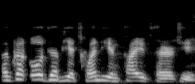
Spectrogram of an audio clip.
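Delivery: Scottish dwarf voice. Acting out a tavern barkeep taking an order: stereotypical Scottish dwarf barkeep voice. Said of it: "kind of like that Scottish dwarf".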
